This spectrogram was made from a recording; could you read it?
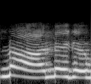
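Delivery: tiny, little squeaky voice. Retelling how Nikki talked over him, imitating a little squeaky voice. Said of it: "with a little squeaky voice".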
